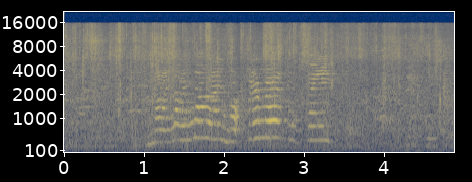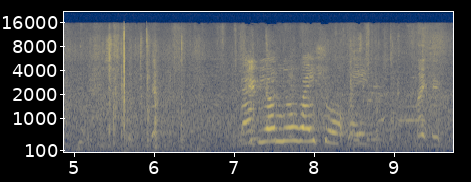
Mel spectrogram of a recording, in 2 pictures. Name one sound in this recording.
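Children chatter and call out in the distance.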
